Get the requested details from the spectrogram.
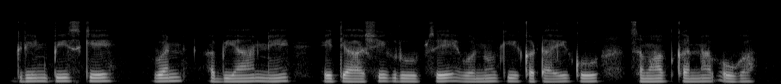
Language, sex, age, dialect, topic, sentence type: Hindi, male, 25-30, Garhwali, agriculture, statement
